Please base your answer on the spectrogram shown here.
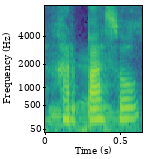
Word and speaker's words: harpazo: bastante interesante en algunos aspectos en griego es harpazo que se escribe h a r p a Z o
